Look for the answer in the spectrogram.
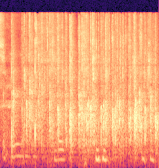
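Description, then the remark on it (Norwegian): A crowd applauding, a dense steady patter of many hands clapping at once for about three seconds, with a few voices calling out underneath. “Da får vi en applaus.”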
